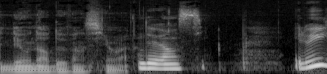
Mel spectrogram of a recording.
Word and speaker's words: Léonard de Vinci: Vinci, en prononce. Oui, en français, tu dis Léonard de Vinci.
